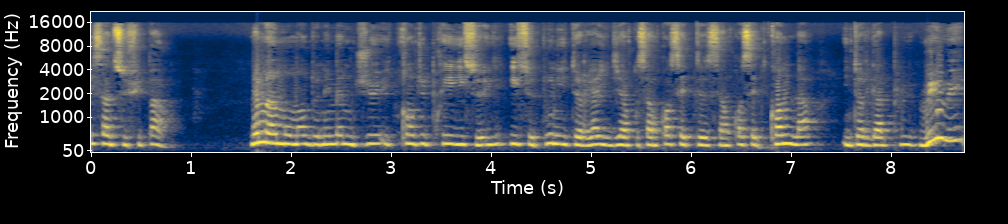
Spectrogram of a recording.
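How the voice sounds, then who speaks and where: A woman's voice: a little high, dark tone. Impassioned woman reading tarot cards, echoey room. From Belgium. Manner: impassioned, addresses the listener directly, many restarts. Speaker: tarot card reader. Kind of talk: spoken card-reading guidance.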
